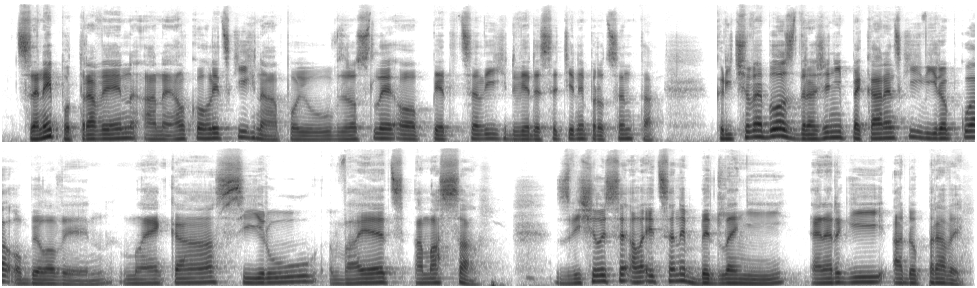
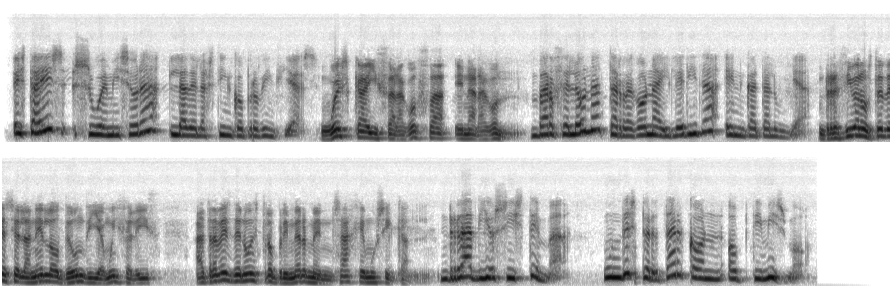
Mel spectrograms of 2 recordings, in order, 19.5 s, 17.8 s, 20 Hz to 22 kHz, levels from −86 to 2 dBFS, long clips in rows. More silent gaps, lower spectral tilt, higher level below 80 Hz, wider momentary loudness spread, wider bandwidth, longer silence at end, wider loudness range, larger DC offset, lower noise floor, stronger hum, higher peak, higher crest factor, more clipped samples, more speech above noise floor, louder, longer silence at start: neither; second, -5 dB/octave vs -8 dB/octave; first, -48 dBFS vs -66 dBFS; second, 8 LU vs 11 LU; first, 19 kHz vs 6 kHz; second, 0.1 s vs 0.85 s; about the same, 3 LU vs 2 LU; neither; second, -44 dBFS vs -78 dBFS; neither; about the same, 0 dBFS vs 0 dBFS; about the same, 18 dB vs 14 dB; neither; second, 26 dB vs 65 dB; second, -18 LUFS vs -13 LUFS; about the same, 0.15 s vs 0.1 s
